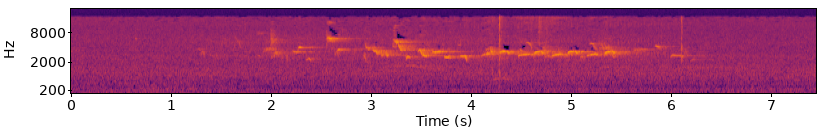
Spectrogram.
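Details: A common blackbird (Turdus merula) in Tivoli landscape park, Ljubljana, on 21 June 2023, gives a brief, fairly high song phrase ending in a quick run of squeaky twitters, over steady low background rumble.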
